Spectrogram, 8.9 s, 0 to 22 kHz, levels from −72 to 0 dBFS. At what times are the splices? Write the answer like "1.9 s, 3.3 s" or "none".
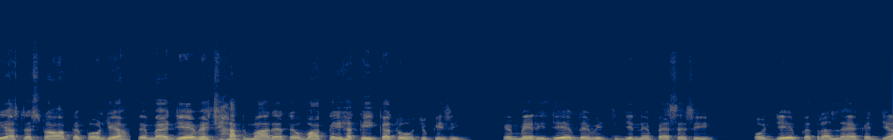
1.3 s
